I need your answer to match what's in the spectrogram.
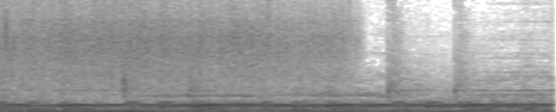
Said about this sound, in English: Come on, let's get out of the rain.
